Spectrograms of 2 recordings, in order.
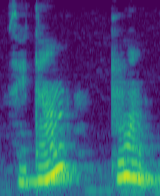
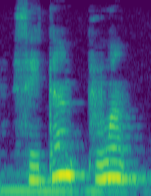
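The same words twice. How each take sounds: First: Slow, falling, settled "point"; slow falling repeat. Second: Slow repeat for the class; slow model phrase. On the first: Teacher repeats for pupils, slow falling tone. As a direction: close it with a firm fall. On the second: Teacher has pupils repeat, slow and clear. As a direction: spell it out slowly for children. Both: Shown as a demonstration. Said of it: "On répète".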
